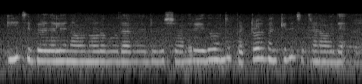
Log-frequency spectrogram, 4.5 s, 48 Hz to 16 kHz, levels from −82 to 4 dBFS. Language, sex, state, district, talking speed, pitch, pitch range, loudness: Kannada, female, Karnataka, Bellary, 160 wpm, 235 Hz, 230-265 Hz, -29 LUFS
